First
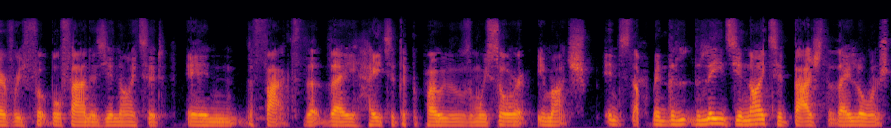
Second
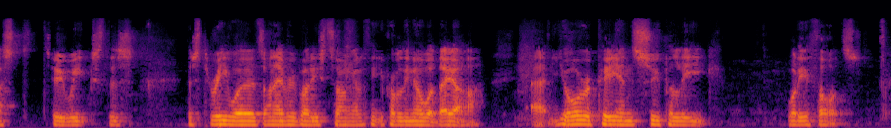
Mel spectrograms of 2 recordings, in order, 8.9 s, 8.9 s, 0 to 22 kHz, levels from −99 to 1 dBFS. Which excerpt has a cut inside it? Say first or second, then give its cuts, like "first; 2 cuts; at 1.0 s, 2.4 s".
first; 3 cuts; at 1.7 s, 5.4 s, 6.4 s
